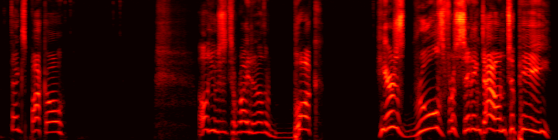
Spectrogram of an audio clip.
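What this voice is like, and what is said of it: Deliberately bad Peterson impression. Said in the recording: “That's not even a good impression at all, and I feel like that's why it's funny, because it's terrible.”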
